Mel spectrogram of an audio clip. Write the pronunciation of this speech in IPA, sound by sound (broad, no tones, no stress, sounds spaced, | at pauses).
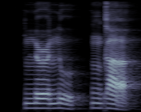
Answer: n ə˞ n u | ŋ ɡ a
